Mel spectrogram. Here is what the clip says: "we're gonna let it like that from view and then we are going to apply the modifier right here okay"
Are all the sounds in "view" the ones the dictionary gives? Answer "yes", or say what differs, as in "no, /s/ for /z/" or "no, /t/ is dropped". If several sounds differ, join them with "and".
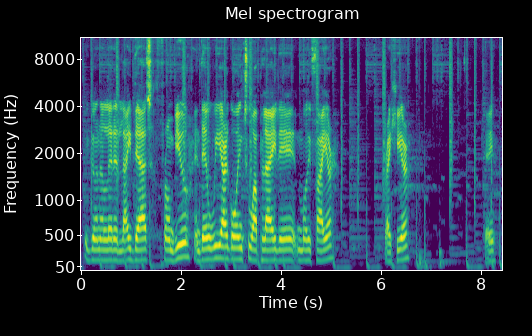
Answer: no, /b/ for /v/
